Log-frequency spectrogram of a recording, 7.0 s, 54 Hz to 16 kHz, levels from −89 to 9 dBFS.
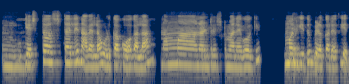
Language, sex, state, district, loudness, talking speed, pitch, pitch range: Kannada, female, Karnataka, Mysore, -17 LUFS, 120 wpm, 195 Hz, 185-215 Hz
